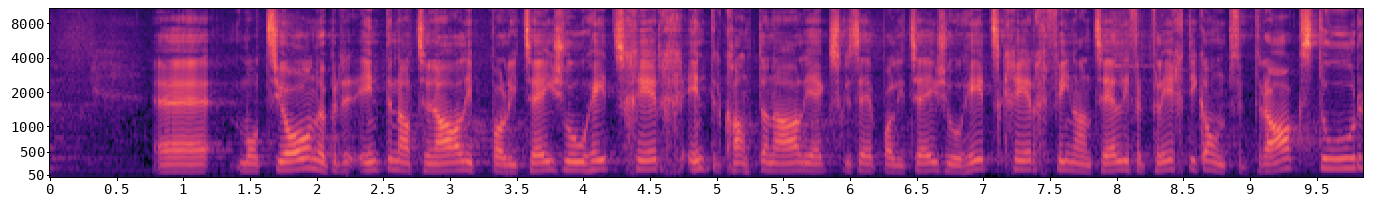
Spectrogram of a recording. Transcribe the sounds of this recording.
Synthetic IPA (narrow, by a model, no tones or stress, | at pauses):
ʔɛmɔt͡sjoːnʏbəɾɪnt̪əɾnɑt͡sjonɑːlipɔlit͡sɛɪʃuːwɦɪt͡skχɪɾχɪntəkʰɑnt̪onɑːliɛkskluseːpɔlit͡sɛɪʃuːɦɪt͡skχɪɾχfinɑnt͡sjɛlːifəɾpp͡flɪχtiɡ̥əʊntfərtɾɑːkstuːɾ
